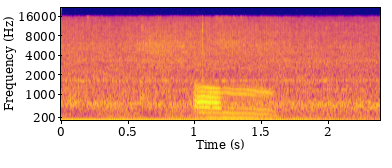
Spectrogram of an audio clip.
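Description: Heavy diesel engine idling with a steady low hum, with a short spoken syllable about a second in.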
